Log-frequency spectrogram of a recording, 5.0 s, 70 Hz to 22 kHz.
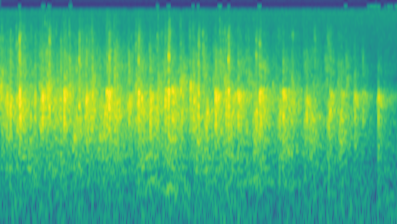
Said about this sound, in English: So I think we should give a big applause to the 27 national winners.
